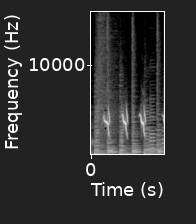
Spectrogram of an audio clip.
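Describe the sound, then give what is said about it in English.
A chicken clucks four times in a quick, steady rhythm, each cluck a short, bright squawk, fairly loud with no talking. “"The balloon's going to burst," Clucky Cluck clucked.”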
